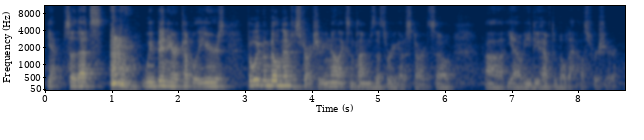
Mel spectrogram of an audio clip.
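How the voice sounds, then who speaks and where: A man's voice: mid-range voice, steady tone, brisk, slight background noise. Chatty man in an echoey room. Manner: rambling and chatty, many fillers and restarts. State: voice getting tired. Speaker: co-host of a livestream Q&A. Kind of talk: casual livestream Q&A. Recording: roomy echo.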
